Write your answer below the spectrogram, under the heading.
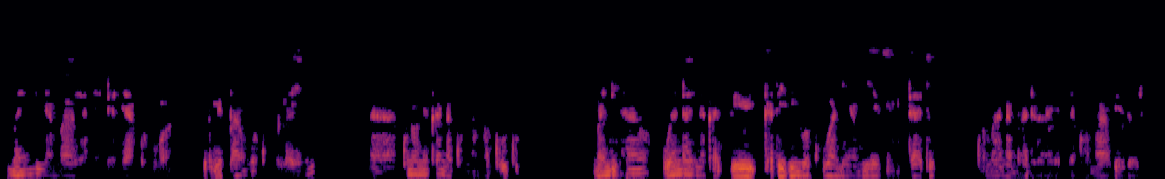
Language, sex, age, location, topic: Swahili, male, 18-24, Kisii, agriculture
